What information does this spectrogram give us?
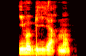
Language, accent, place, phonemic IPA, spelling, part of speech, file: French, France, Lyon, /i.mɔ.bi.ljɛʁ.mɑ̃/, immobilièrement, adverb, LL-Q150 (fra)-immobilièrement.wav
- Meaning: immovably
